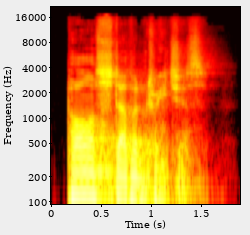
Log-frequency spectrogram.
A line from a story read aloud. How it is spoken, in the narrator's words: sighed Alexandra's father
